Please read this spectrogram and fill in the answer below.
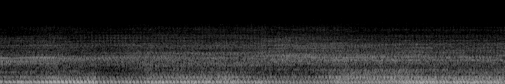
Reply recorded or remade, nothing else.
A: recorded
